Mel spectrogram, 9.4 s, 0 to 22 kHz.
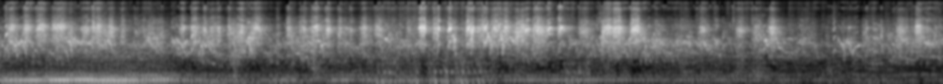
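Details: Budgerigars chattering one morning, October 2, 2023: fast, overlapping high chirps and warbles run without a break, over a faint low hum at the start.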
